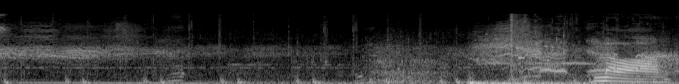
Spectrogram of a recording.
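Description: Crows cawing in the horror game Dead by Daylight, scattered caws and a louder flurry near the end, mixed with game sounds and a voice talking throughout.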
